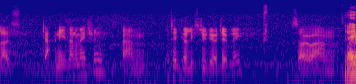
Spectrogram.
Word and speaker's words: Ghibli: comics, as well as Japanese animation, particularly Studio Ghibli. So Yeah, he pronounces it right.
